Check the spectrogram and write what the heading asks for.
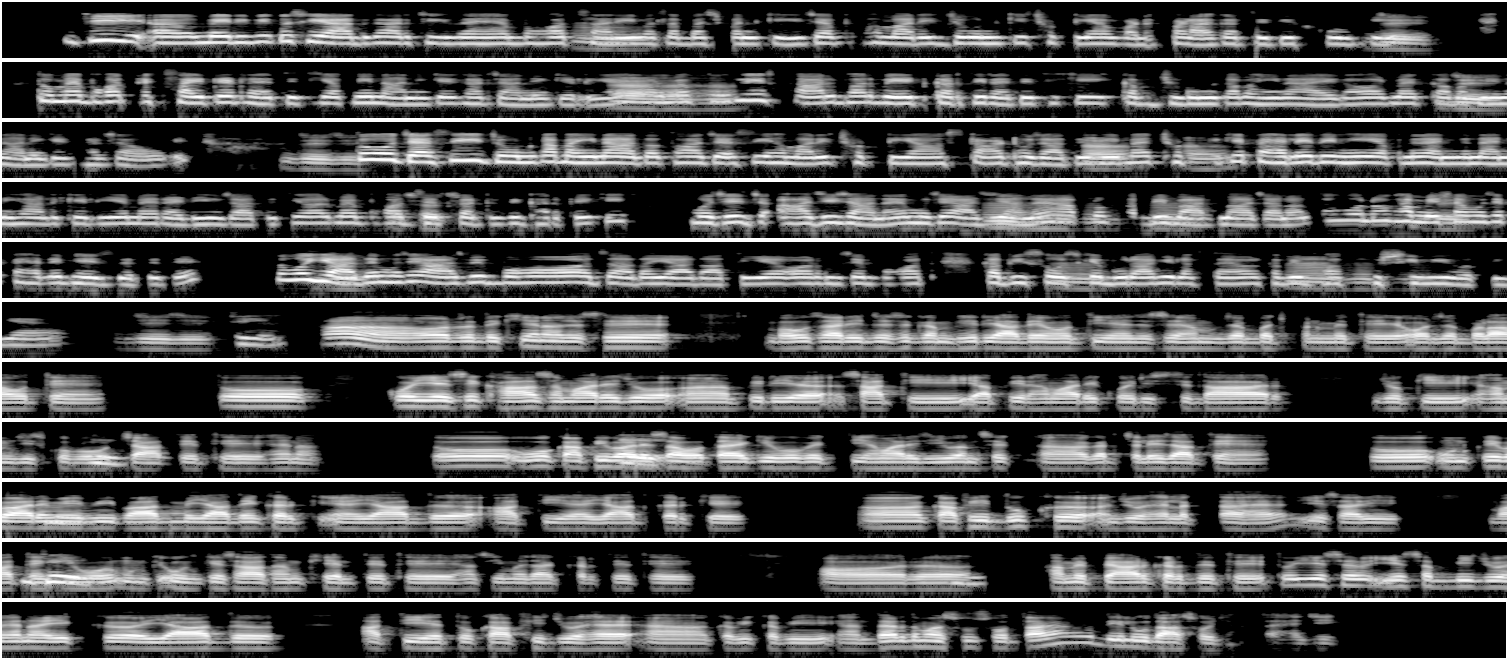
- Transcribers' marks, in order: in English: "एक्साइटेड"; in English: "वेट"; in English: "स्टार्ट"; in English: "रेडी"
- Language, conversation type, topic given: Hindi, unstructured, आपके लिए क्या यादें दुख से ज़्यादा सांत्वना देती हैं या ज़्यादा दर्द?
